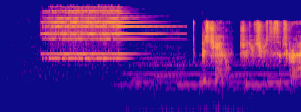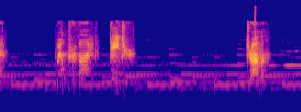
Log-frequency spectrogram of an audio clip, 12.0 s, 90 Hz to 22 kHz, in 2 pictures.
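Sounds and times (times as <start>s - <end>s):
telephone ringing: 0.8s - 3.8s
music with low notes: 2.4s - 11.4s.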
